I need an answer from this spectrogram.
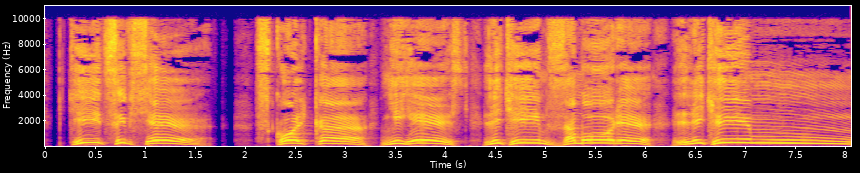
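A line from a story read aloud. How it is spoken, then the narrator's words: Gander's shout. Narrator (Russian): гусак крикнул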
